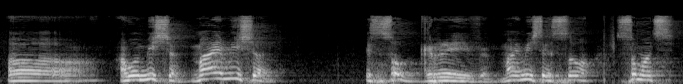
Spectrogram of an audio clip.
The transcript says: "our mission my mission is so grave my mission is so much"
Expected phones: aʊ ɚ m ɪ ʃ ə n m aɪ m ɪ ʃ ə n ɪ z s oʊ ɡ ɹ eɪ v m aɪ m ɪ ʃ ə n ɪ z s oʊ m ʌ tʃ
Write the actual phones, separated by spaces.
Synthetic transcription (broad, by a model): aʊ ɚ m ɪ ʃ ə n m aɪ m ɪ ʃ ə n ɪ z s oʊ ɡ ɹ eɪ v m aɪ m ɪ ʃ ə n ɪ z s oʊ m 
